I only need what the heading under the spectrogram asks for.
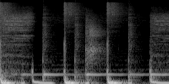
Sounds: music, percussion, musical instrument, drum kit

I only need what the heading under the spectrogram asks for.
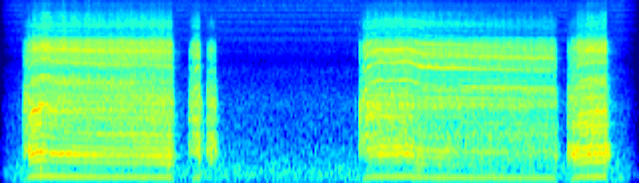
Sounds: camera, mechanisms

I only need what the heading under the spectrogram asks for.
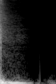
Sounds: musical instrument, bass drum, percussion, music, drum

